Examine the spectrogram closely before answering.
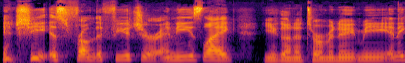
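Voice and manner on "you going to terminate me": put-on killer robot voice. Retelling how her childhood friend reacts to a time traveler, in Terminator voice. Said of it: "in the Terminator voice".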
